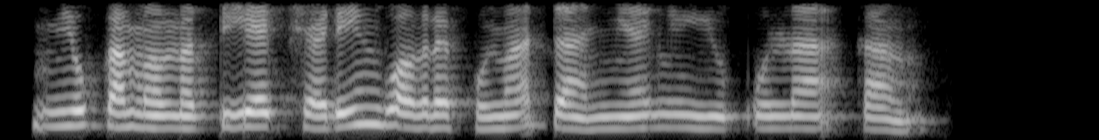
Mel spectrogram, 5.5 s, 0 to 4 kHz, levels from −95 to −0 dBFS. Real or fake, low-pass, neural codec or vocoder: fake; 3.6 kHz; codec, 16 kHz, 1 kbps, FunCodec, trained on Chinese and English, 50 frames a second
